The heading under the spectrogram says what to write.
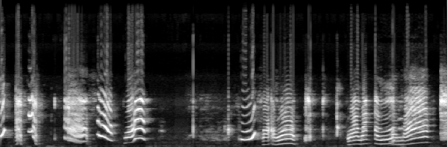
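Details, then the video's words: A pet talking Alexandrine parakeet chatters in squeaky, speech-like bursts, with high arched and sweeping syllables in quick runs broken by short pauses. "PARROT 🦜TALKING VEDIO"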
